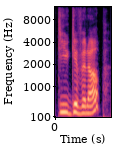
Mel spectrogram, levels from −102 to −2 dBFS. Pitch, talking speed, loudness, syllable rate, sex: 215 Hz, 365 wpm, -17 LUFS, 6.3 syllables/s, female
